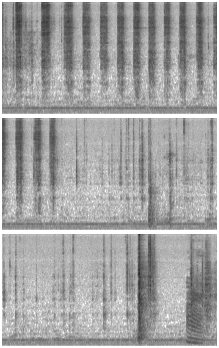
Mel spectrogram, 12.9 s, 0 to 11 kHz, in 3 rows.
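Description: A 10mm ratchet wrench clicks rapidly in a steady run while backing a bolt out of an Infiniti G37 throttle body, close and distinct, then slows to a few scattered metallic clicks and clunks with a low hum underneath.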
